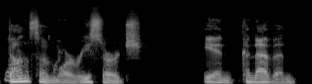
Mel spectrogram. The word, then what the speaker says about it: Cynefin: So I've done some more research in Cynefin, which is spelled CNECYNEFIN, Cynefin. It's a Welsh word.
